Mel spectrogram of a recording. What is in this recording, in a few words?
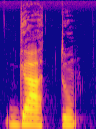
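"gatu", female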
